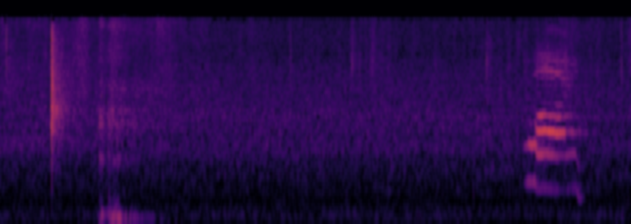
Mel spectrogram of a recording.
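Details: Nursing mother cat with kittens: a sharp click and a low thump come first, then after a pause a single clear meow that slides downward, heard in a quiet room.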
